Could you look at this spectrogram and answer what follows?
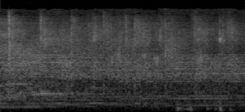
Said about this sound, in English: When you clap and when you get excited, you are celebrating life.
